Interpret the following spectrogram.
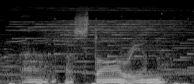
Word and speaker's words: Astarion: Supposed to be pronounced Astarion. A stare. Just a stare, the ion on the end disappears.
